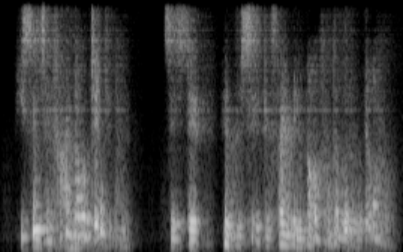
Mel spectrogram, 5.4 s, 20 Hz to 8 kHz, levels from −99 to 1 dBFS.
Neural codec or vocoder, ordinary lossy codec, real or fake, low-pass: codec, 44.1 kHz, 0.9 kbps, DAC; Opus, 64 kbps; fake; 7.2 kHz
